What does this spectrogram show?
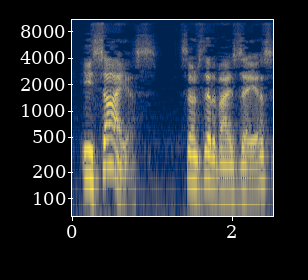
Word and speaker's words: Isaias: finally figured it out instead of just calling it isaiah's it's kind of the portuguese version isaias so instead of isaias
